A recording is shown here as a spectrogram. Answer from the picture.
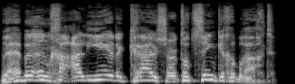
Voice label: NL Speech Destroy Ally Cruiser; World Of Warships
